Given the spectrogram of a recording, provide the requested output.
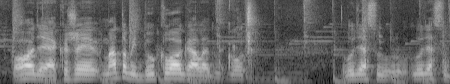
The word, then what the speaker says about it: Duklock: slovenských YouTuberov to som ja to som ja Či zle som to vyslovil v pohode akože Má to byť Duklock ale ľudia sú ľudia sú proste môžem nadávať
